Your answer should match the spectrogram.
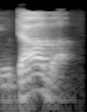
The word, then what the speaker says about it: Uddhava: Why is Uddhava pronounced as if there is a line over the A? Uddhava.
